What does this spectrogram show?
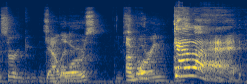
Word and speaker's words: Galahad: Galahad. It's pronounced Galahad.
